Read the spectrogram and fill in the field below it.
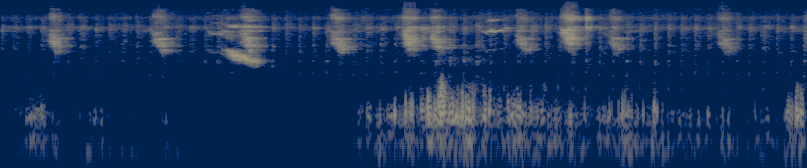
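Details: Common myna nestlings in the nest, after being fed, give thin, harsh, high squeaky begging calls in quick bursts, with low rustling and fluttering wing sounds underneath.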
